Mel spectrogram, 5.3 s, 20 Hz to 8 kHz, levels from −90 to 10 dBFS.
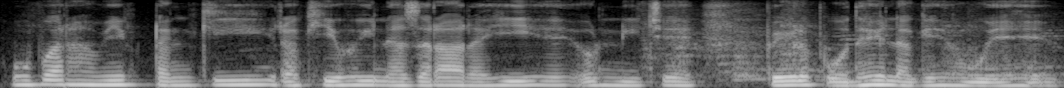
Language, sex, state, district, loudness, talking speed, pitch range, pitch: Hindi, female, Madhya Pradesh, Bhopal, -16 LUFS, 180 wpm, 125-145 Hz, 130 Hz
